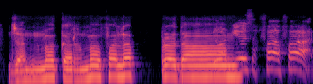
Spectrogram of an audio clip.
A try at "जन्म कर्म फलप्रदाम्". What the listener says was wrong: don't use fa janma karma pha you stress it janma karma falapradam pha in Sanskrit no fa phal falapradam pa you know how to do it pa you will say so stress it janma karma falapradam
